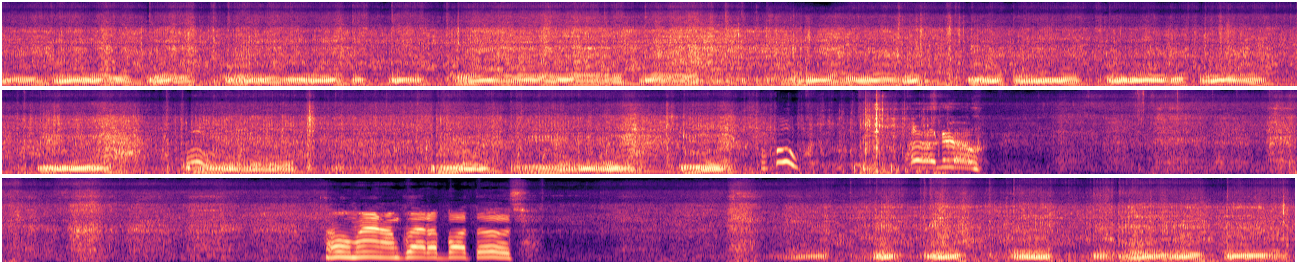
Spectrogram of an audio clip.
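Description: A dirt bike engine revs up and down loudly close by.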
